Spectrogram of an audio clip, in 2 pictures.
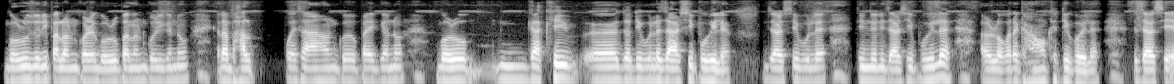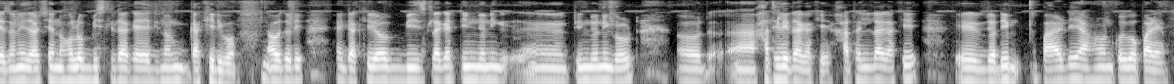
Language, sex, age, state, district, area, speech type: Assamese, male, 30-45, Assam, Charaideo, rural, spontaneous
